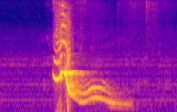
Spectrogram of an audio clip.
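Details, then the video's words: Samoyed dog indignant on seeing a lizard for the first time, giving a single sharp yelp that slides down into a drawn-out, falling whine lasting under a second. "Perro Samoyedo indignada con Lagarto Colorado"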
